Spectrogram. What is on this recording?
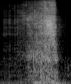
Sound effects > Objects / House appliances
PAPRRip-Blue Snowball Microphone, CU Paper 02 Nicholas Judy TDC
A paper rip.
Blue-brand, foley, paper, Blue-Snowball, rip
